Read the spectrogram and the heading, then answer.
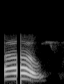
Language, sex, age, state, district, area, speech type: Bodo, female, 45-60, Assam, Chirang, rural, conversation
